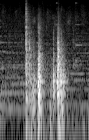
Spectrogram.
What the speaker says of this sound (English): I've got some daikon, I've got my mandolin. I only need a few, right? So I'm gonna make some slices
